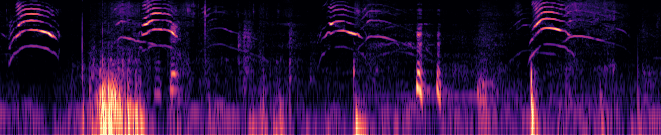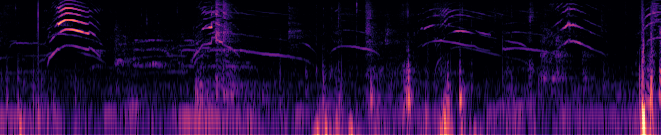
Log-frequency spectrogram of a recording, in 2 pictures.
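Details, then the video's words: Cats calling for help in a village setting, a run of high, arching meows repeated every second or so with many callers overlapping, some sharp clicks between calls. "SUARA KUCING MINTA TOLONG"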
